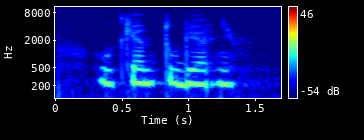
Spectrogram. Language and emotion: Russian, neutral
